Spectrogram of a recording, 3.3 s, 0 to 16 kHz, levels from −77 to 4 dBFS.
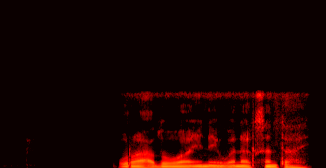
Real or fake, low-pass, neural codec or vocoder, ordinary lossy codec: real; 7.2 kHz; none; MP3, 96 kbps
